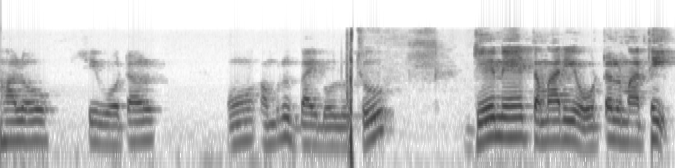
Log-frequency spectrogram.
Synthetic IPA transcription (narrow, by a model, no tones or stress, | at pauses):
ɦəlo | ʃiʋoʈəl | ɦũəmɾʊt̪̚bʱaibolũt͡ʃʰũ | d͡ʒemẽt̪əmaɾiɦoʈəlmãt̪ʰi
